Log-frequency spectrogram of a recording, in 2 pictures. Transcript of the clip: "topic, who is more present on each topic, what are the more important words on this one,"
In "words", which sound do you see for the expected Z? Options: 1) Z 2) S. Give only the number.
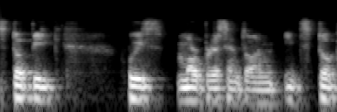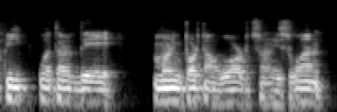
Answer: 2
